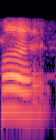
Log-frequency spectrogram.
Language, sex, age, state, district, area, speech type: Assamese, female, 45-60, Assam, Dhemaji, rural, conversation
